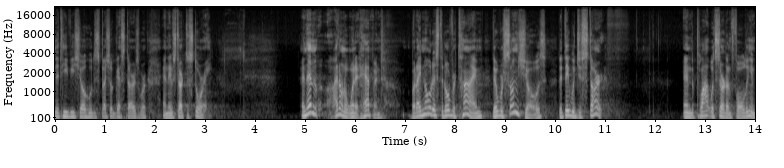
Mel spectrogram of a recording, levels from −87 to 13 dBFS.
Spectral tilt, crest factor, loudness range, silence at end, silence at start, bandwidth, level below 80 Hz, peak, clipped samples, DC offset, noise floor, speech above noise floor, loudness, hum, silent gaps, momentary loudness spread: -4 dB/octave; 20 dB; 5 LU; 0 s; 0 s; over 20 kHz; -68 dBFS; -6 dBFS; under 0.1%; under 0.1%; -62 dBFS; 37 dB; -25 LUFS; none; none; 13 LU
